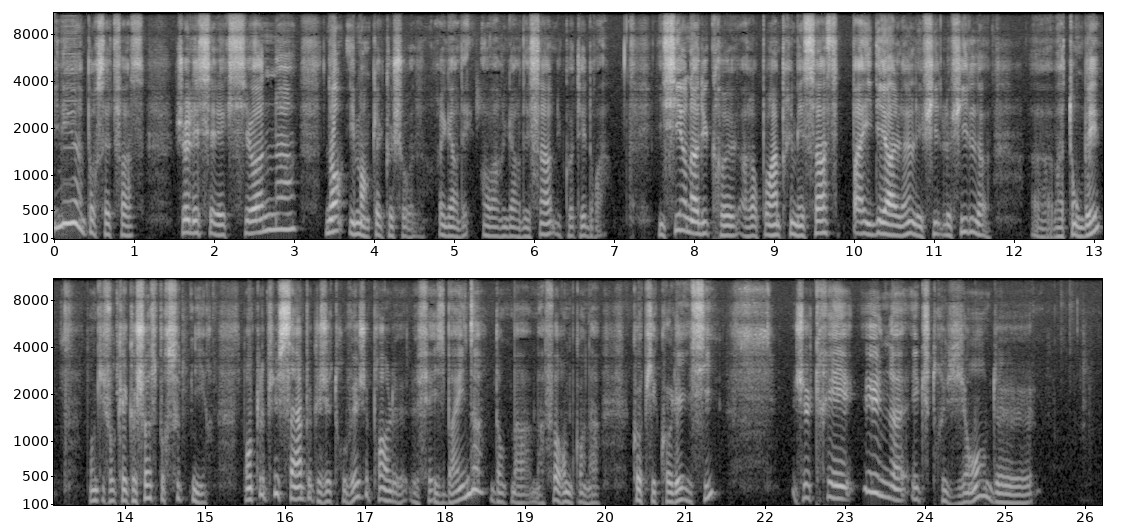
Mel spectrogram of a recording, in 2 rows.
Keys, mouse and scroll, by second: 3.6 click, 5.4 KP_3, 6.0-6.3 scroll up 1, 6.5 right click, 7.3 scroll up 1, 11.7 click, 13.1 KP_2, 14.0 KP_3, 15.3 scroll down 1, 17.1 click, 18.2 space, 19.1 scroll down 1, 23.6 click.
